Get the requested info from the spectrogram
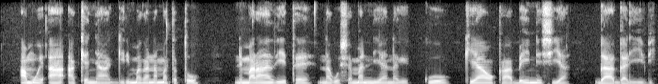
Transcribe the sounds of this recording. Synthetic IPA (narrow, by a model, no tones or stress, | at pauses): amwɛʔaʔːkɛɲaɡiɾimaɣanamatato | nemaɾaːðietɛnaɣoɕamanianaɣekwo | kejaɔkabɛineɕia | ɡaɡaɾiːði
